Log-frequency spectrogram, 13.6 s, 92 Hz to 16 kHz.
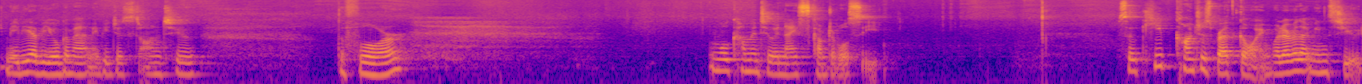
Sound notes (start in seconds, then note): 4.0 exhaling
